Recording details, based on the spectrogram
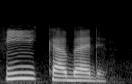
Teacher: Dal yang disukunkan karena waqaf dan hukumnya Qalqalah Kubro ya diqalqalahkan pantulkan suaranya · hukumnya qalqalah kubra ya, dikolkolahkan, pantulkan suaranya, fi kabad. Kemudian ayah sabu, sabu ada huruf ha sukun, maka huruf ha itu sebagaimana sifatnya mengalir nafas dan suara, maka dialirkan terutama ketika sukun ya, ayah sabu.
